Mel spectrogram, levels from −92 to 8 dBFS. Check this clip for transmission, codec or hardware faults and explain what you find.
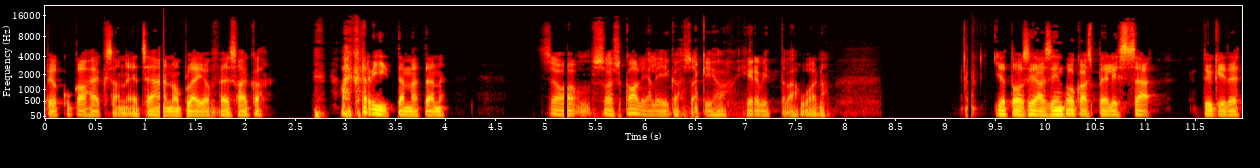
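There's one fault in this speech clip, repeating: a gap at a join of encoded pieces. About 40 ms of silence cuts in at 1.14 to 1.19 s, just before "on playoffeissa aika", at 5.19 to 5.23 s, before "se olisi kaljaliigassakin ihan", and at 9.23 to 9.27 s. The 4-second spacing points to separately encoded chunks stitched together untrimmed, each keeping its encoder start delay and end padding. You hear a brief, slightly softened dropout, then the speech picks up where it stopped.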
